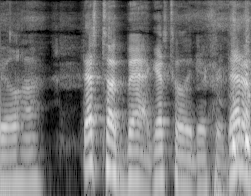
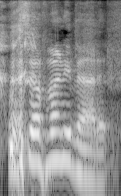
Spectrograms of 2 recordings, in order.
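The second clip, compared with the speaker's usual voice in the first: laughing; 6 semitones higher, 8 dB louder than usual. Real, not acted. Asks why they laugh.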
